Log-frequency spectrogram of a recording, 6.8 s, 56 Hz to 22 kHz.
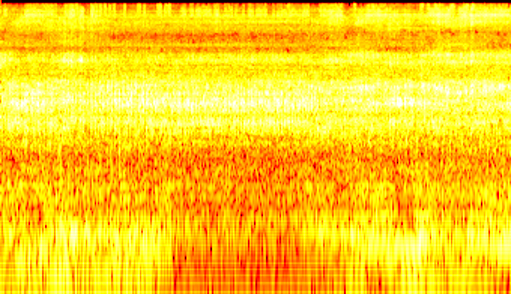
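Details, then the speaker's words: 4-year-old Carbon Collective DA (random orbital) polisher before its gear head was regreased: a loud hiss and rumble with an uneven wobble and a high scream rising with speed. It vibrates excessively and the pad walks across the panel; degraded gear head grease is suspected. "This thing absolutely screams. It's not going to say what the what the word I wanted to say was, but it screams at higher speeds."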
